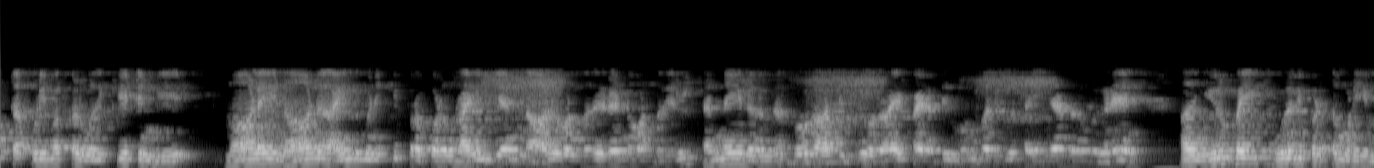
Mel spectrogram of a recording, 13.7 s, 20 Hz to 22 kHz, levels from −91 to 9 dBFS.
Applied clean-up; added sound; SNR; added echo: classical method WPE with log-MMSE.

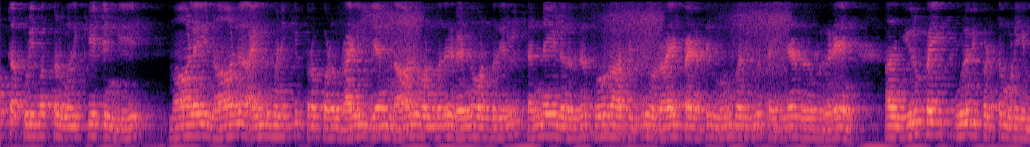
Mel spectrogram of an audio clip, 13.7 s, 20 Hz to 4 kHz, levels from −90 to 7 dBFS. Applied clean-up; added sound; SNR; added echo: none; Breathing; 15 dB; reverberation time 1.1 s.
